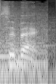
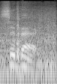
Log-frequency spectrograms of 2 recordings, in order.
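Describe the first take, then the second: The two takes are said the same way.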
